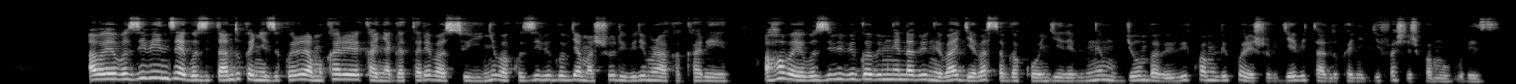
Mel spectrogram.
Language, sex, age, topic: Kinyarwanda, female, 18-24, education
